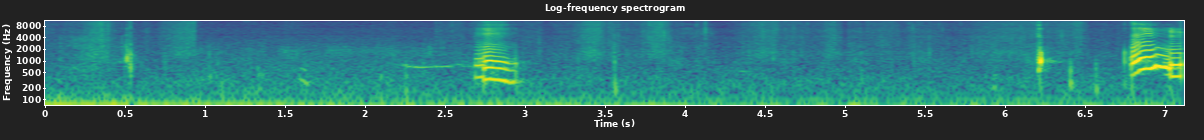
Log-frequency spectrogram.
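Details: Wide-eyed small child with hiccups: a few short, abrupt voiced catches, about three in seven seconds, in a quiet room; hiccups.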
